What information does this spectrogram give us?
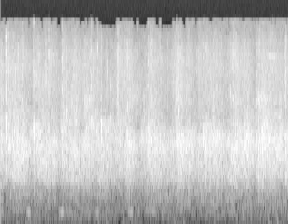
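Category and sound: crowd, audience applause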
